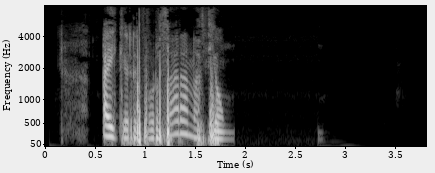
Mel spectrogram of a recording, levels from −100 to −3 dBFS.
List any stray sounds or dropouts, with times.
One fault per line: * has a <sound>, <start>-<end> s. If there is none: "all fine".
all fine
